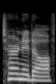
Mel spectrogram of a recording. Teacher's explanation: Turn it off doesn't sound like three separate clean words. It flows together almost like turn it off spoken as one smooth unit. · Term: linking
